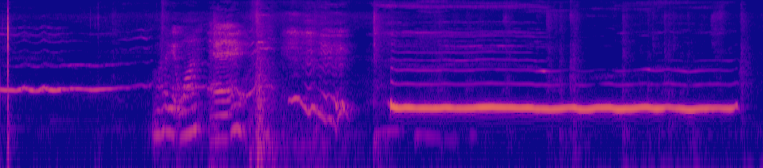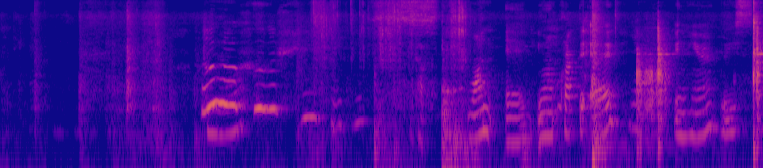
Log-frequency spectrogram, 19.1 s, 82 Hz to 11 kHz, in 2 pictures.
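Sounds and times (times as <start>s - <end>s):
girl singing long wordless note: 0.0s - 1.9s, 4.8s - 9.4s, 12.1s - 13.8s.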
